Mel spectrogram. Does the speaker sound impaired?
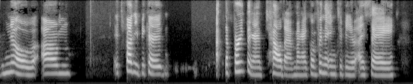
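Yes: deafness, cochlear implant; congenital, cause unknown, diagnosed about 6 months, hearing aids until 10, one-sided cochlear implant at 10; speech language therapy and EA as child, may not speak clearly.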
